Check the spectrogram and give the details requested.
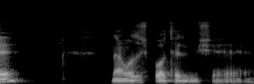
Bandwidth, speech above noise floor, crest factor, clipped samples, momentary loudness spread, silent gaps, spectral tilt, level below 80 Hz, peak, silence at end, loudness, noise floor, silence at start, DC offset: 7.8 kHz; 32 dB; 20 dB; under 0.1%; 9 LU; none; -6 dB/octave; -58 dBFS; -12 dBFS; 0 s; -31 LUFS; -62 dBFS; 0 s; under 0.1%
